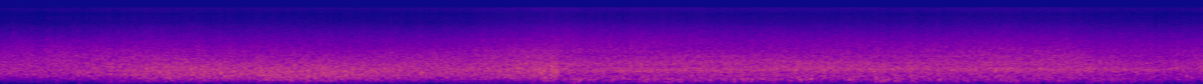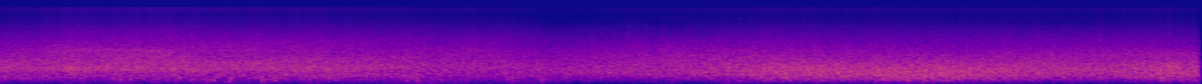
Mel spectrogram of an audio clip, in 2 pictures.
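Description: Small waves breaking and washing up over a sandy shore: a continuous rush of surf that swells and eases every several seconds.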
